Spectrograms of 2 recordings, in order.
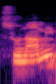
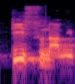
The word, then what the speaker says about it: tsunami: बात यह है कि सुनामी एक जापानी भाषा का शब्द है जिसमें टी लेटर साइलेंट रहता है, मतलब बोलते समय टी लेटर का उच्चारण नहीं किया जाता है, इसीलिए TSUNAMI को सुनामी पढ़ा जाता है, ना कि टी सुनामी पढ़ा जाता है।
